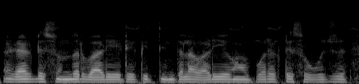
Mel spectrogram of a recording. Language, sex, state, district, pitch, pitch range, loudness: Bengali, male, West Bengal, Paschim Medinipur, 115 Hz, 115-120 Hz, -33 LUFS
